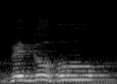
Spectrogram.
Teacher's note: दूसरे चरण में जो विसर्ग आ रहा है चरण की समाप्ति पे आ रहा है, तो उसका उच्चारण केवल और केवल ह ही होगा।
